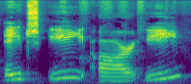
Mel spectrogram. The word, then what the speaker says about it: here: So the magic E at the back, the silent E at the back, tells this E to say his name. One of my second graders, his name is Angelo, and he said that we should tell it to say your name. Say your name. And this letter's name is E, so it's going to say ear, here.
